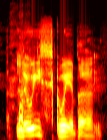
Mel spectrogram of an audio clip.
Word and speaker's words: Louis Guiabern: Louis Guiabern.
